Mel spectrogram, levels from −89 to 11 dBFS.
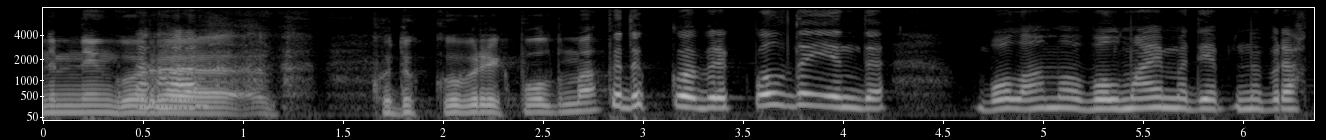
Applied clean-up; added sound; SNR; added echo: none; none; none; none.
